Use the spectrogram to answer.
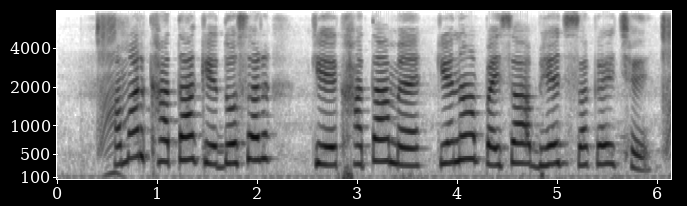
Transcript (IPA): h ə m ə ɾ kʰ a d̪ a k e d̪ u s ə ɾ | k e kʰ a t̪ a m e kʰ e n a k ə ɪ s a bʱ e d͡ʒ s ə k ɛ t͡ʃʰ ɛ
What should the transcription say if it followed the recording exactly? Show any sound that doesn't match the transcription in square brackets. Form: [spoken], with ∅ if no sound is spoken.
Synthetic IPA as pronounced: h ə m ə ɾ kʰ a [t̪] a k e d̪ [o] s ə ɾ | k e kʰ a t̪ a m e [k] e n a [p] ə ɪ s a bʱ e d͡ʒ s ə k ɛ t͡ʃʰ ɛ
